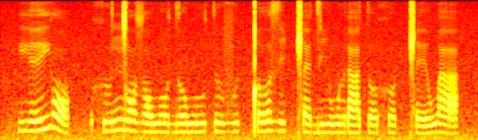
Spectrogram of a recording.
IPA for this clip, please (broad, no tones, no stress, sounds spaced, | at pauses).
j e j ɔ | x ɯ ŋ͡ǀ ɔ z ɔ w o d ɤ w u t ɯ v ɯ ǃ ɤ z i ǁ ɛ d i w ɯ ɾ a t ɤ x ɤ ǁ e w a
